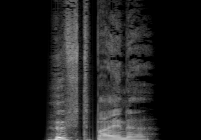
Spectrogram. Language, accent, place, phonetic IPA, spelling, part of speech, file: German, Germany, Berlin, [ˈhʏftˌbaɪ̯nə], Hüftbeine, noun, De-Hüftbeine.ogg
- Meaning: nominative/accusative/genitive plural of Hüftbein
